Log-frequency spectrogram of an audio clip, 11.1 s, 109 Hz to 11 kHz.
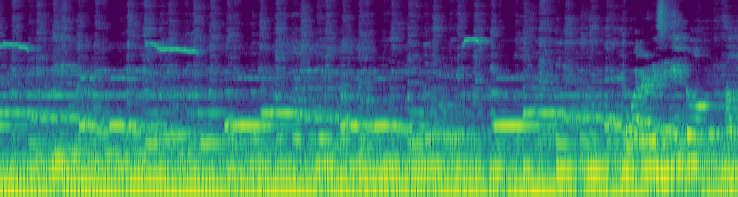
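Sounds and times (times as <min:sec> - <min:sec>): steady bass line: 0:00.0 - 0:10.4
held keyboard-like notes: 0:00.0 - 0:11.0.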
